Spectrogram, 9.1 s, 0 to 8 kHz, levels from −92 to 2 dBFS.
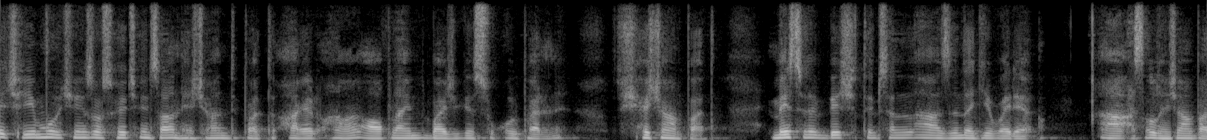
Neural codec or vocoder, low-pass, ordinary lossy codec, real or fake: codec, 16 kHz, 0.8 kbps, ZipCodec; none; none; fake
